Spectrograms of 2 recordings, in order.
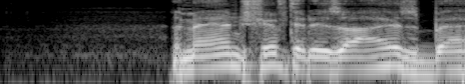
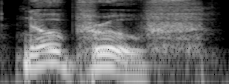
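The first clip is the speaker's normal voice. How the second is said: short, matter-of-fact dismissal with higher pitch; flatly stated; 6 semitones higher than usual. A narrator's reading. Ranger answering an accusation, flatly. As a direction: state "No proof" as settled fact, falling at the end. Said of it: "he said flatly".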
